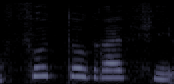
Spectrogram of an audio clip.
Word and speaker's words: photographie: Dans photographie, on entend 2 fois le son F. Et les 2 fois, il s'écrit avec PH. Alors photographie, c'est le vrai mot, le nom entier.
